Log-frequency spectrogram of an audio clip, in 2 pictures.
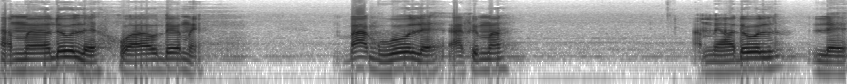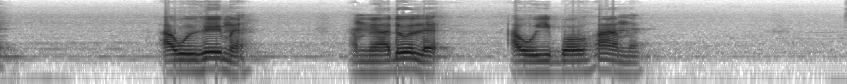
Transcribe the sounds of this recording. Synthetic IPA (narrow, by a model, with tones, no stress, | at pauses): a˨mẽ˨a˨ɖe˦wo˦le˨xɔ˨a˨wo˦ɖe˦mḛ̃˨ | ba˦ɡu˨wo˦lɛ˨a̰˨fi˦mã˦ | a̰˨mɛ˨a˨ɖe˦wo˦ | lɛ˨ | a˨we˨ɣe˦mẽ˨ | a̰˨mẽ˨a˨ɖe˦wo˦le˨ | a̰˨wo˨ji˨bɔ˨˦ɦã˦˨mẽ˨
